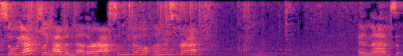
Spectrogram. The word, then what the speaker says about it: asymptote: The definition of an asymptote, it's ASYMP. The P is silent. Asymptote, we don't really say the P.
